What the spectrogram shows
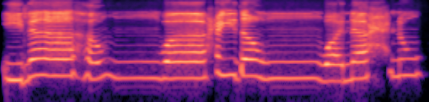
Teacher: یہاں پہ دیکھیے تنوین کی بعد واو آیا تو ادغام مع الغنہ ہوگا۔ الہا واحدا، یہاں پہ دیکھیے تنوین کی آواز کو ہم واو کی آواز میں دوبارہ یہاں پہ مکس اپ کر دیں گے، یہاں پہ ادغام مع الغنہ ہو رہا ہے۔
